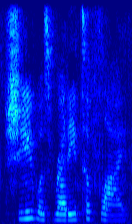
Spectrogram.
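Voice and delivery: usual speaking voice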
